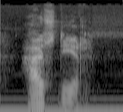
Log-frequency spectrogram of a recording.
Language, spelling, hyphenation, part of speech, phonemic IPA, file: Dutch, huisdier, huis‧dier, noun, /ˈɦœy̯s.diːr/, Nl-huisdier.ogg
- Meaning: 1. domestic animal 2. pet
